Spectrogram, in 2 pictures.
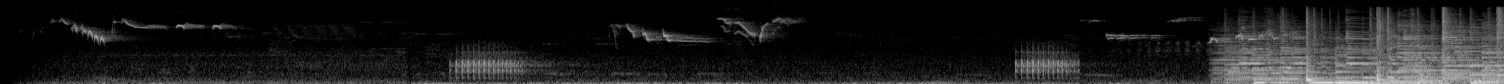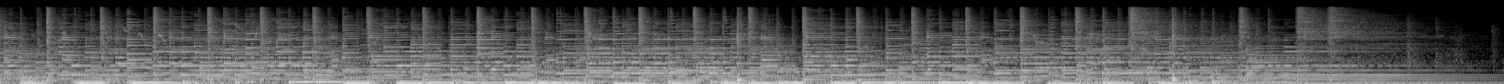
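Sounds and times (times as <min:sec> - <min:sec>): songbirds singing: 0:00.1 - 0:13.2
woodland ambience: 0:00.1 - 0:29.4
plucked string music with beat: 0:12.2 - 0:30.0
low buzzy sound: 0:12.9 - 0:30.0.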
